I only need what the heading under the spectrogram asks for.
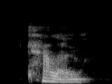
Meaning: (adjective) 1. Immature, inexperienced, or naive 2. Having no hair; bald, bare, hairless 3. Of a brick: unburnt
- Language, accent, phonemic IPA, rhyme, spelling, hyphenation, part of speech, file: English, Southern England, /ˈkæləʊ/, -æləʊ, callow, cal‧low, adjective / noun, LL-Q1860 (eng)-callow.wav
